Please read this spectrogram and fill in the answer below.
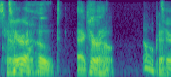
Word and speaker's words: Terre Haute: to be here thank you how do I pronounce that Symphony Orchestra its Terre Haute Terre Haute okay it's like a in western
